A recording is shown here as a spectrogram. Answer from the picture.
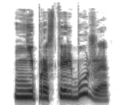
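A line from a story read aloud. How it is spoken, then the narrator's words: Laughing. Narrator (Russian): она вновь хохотнула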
